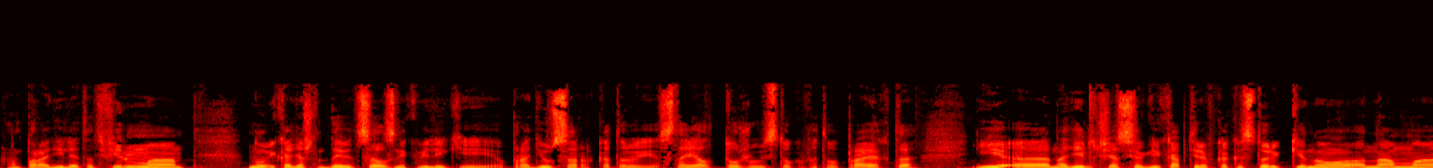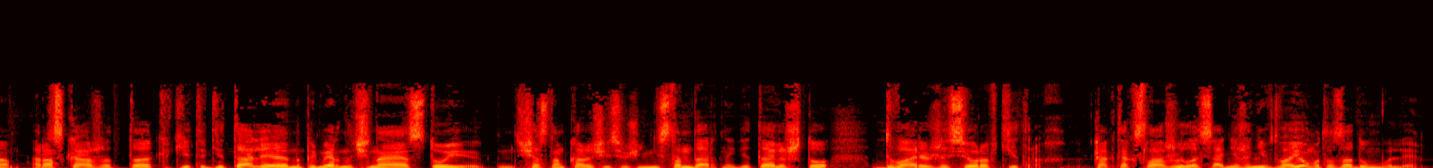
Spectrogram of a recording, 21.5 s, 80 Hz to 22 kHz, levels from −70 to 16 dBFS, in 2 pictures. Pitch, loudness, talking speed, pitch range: 125 Hz, -22 LUFS, 150 wpm, 110-135 Hz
